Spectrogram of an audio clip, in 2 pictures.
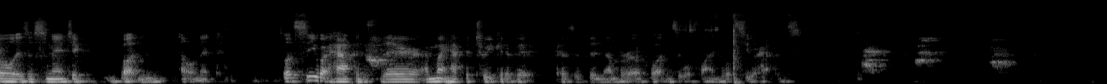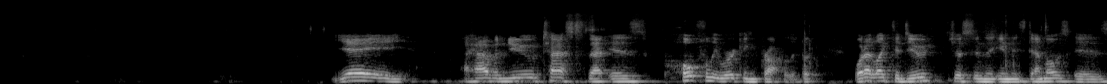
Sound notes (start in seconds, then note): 8.6 barks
